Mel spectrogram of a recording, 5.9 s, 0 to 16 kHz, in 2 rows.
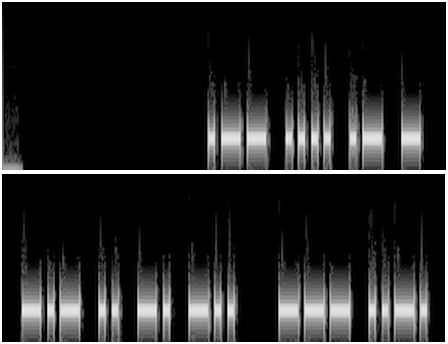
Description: Morse code, heard as a keyed tone, about 28 wpm, 700 Hz. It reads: WHAT KIND OF
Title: Sentences from Top 1000 Words - Review Part 4 - 28wpm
